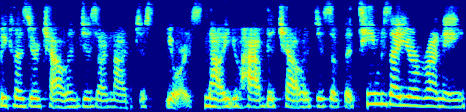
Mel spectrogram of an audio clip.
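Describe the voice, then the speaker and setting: Fairly even in intonation, this somewhat breathy voice carries on. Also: woman, quiet background. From Armenia. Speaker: CEO and podcast host. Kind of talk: interview conversation.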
